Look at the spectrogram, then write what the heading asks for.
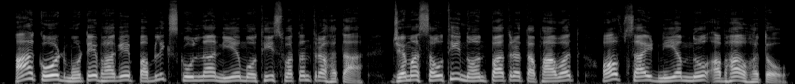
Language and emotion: Gujarati, neutral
